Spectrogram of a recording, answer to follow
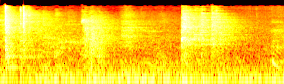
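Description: Gym weight equipment clanking: a loud sharp clank and thud at the very start, a second near three seconds in, and a brief rushing noise between them, over a steady low hum.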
